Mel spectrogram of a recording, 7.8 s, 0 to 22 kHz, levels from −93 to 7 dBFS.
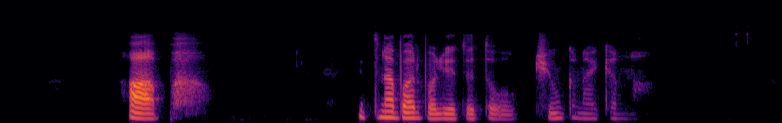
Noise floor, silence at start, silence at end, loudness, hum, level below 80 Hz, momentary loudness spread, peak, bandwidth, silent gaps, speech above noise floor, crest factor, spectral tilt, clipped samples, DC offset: under -90 dBFS; 1.3 s; 1.65 s; -30 LUFS; none; -88 dBFS; 27 LU; -8 dBFS; 7.4 kHz; none; over 58 dB; 26 dB; -6 dB/octave; under 0.1%; under 0.1%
